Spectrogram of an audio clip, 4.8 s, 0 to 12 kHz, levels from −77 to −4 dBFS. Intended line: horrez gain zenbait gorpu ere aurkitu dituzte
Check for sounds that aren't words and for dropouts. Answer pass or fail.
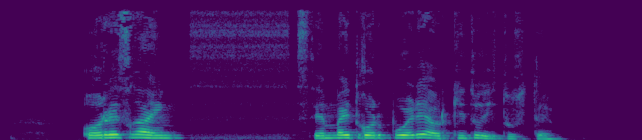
pass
